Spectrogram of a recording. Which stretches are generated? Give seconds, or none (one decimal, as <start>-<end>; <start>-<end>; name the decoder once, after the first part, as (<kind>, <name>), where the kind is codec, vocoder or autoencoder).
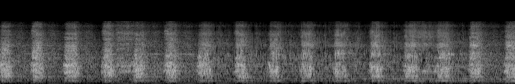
2.0-4.7 (vocoder, BigVGAN v2)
